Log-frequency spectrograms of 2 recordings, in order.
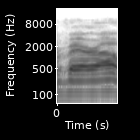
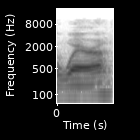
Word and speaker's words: Wera: I'm a big fan of the other Vera, or Wera, depends where you're born, how you pronounce that.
